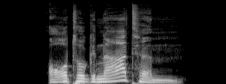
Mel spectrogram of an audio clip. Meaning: strong dative masculine/neuter singular of orthognath
- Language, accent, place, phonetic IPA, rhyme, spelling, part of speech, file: German, Germany, Berlin, [ɔʁtoˈɡnaːtəm], -aːtəm, orthognathem, adjective, De-orthognathem.ogg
